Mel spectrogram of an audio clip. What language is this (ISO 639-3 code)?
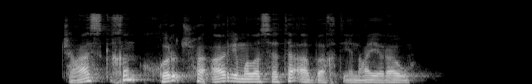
abq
